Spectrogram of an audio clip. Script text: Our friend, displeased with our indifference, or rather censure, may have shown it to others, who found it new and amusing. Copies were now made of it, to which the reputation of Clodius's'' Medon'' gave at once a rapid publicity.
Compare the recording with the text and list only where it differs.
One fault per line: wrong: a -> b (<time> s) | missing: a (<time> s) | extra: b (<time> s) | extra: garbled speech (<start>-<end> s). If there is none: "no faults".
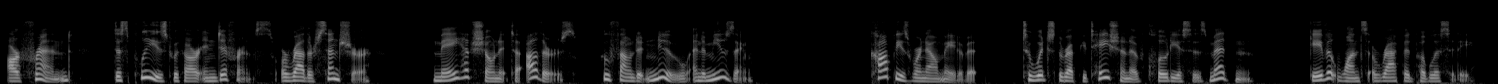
no faults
